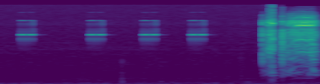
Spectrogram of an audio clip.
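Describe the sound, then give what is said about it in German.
A camera taking a photo: four short, evenly spaced high beeps, then a loud, noisy shutter burst lasting about half a second. “Stoppe die Bewegung, mache ein Foto.”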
